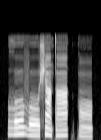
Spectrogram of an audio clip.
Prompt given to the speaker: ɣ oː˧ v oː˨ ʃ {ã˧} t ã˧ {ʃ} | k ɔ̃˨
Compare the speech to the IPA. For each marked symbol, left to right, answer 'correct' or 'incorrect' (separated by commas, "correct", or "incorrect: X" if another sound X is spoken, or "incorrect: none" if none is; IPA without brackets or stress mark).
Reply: incorrect: ã˦˨, incorrect: none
